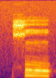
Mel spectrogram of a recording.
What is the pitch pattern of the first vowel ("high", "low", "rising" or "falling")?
low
